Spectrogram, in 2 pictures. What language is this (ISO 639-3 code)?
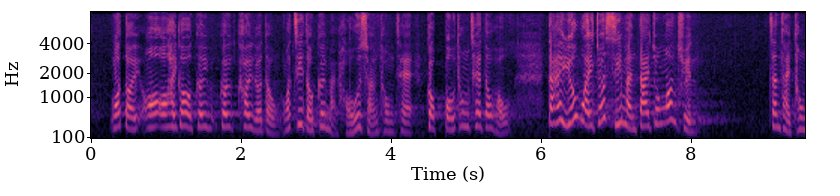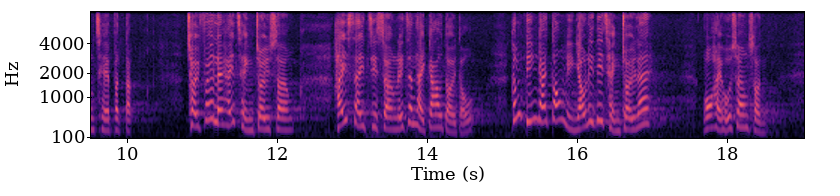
yue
